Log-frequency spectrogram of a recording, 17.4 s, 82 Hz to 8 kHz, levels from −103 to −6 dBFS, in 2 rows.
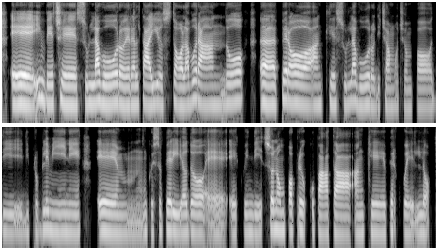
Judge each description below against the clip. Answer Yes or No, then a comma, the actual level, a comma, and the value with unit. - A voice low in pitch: No, medium, 160 Hz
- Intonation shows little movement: Yes, narrow, 2.3 semitones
